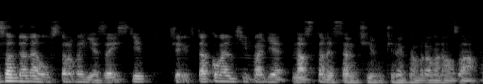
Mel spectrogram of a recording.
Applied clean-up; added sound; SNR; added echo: neural mask model DeepFilterNet 3.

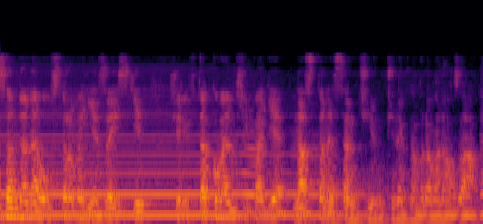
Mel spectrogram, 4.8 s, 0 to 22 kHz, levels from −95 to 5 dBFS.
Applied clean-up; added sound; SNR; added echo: none; Wind instrument, woodwind instrument; 4 dB; reverberation time 0.3 s.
